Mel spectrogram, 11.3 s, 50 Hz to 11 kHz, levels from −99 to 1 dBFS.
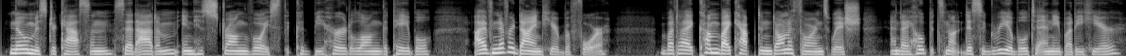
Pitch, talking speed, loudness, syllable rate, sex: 180 Hz, 195 wpm, -20 LUFS, 6.0 syllables/s, female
